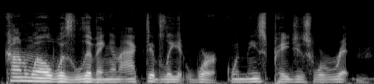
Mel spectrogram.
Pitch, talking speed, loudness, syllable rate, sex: 120 Hz, 190 wpm, -18 LUFS, 5.9 syllables/s, male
